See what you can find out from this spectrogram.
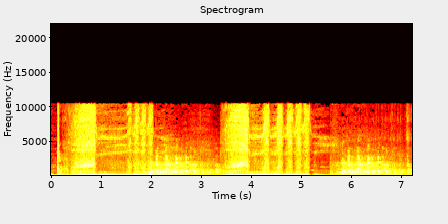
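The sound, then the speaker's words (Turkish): A man's voice imitates a Ford Transit van engine with his mouth, a low droning rumble that rises and falls through two revving bursts, followed by a sputtering idle, loud. “Bir mesela Transit'ten başlasak olur mu? Olur. Tamam. Bu Transit.”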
